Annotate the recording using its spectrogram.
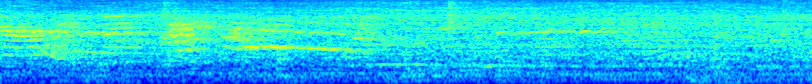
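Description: Children's voices calling and chattering in the background over the steady noise of a moving amusement park ride.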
